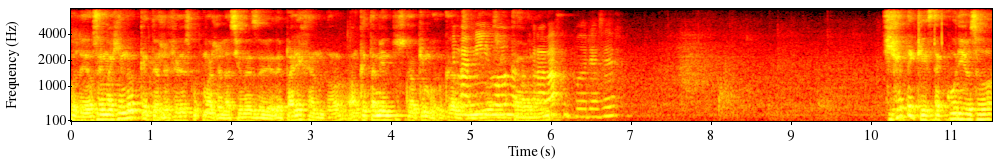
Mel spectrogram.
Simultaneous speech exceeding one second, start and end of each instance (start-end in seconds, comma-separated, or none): 4.8-6.0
